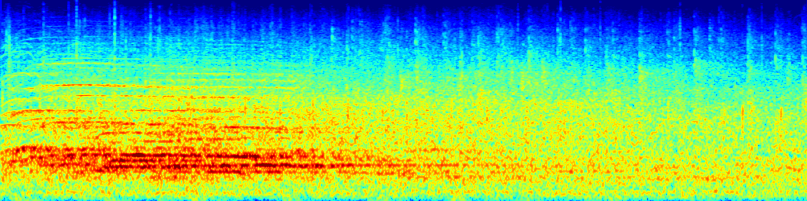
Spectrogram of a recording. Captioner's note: audience applauding and cheering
